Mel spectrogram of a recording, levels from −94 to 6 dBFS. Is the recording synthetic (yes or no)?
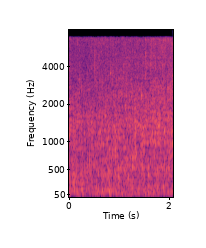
no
